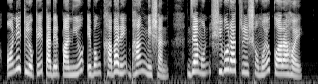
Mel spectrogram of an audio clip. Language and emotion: Bengali, neutral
